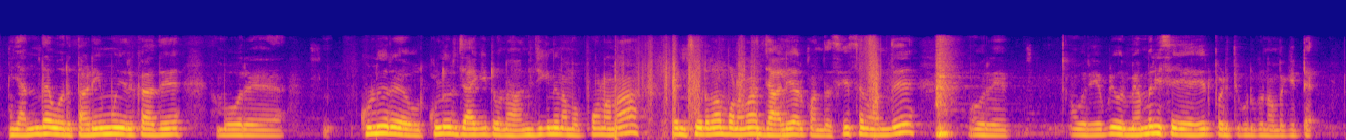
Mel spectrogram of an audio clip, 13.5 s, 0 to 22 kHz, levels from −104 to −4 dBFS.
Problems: background sounds at intervals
